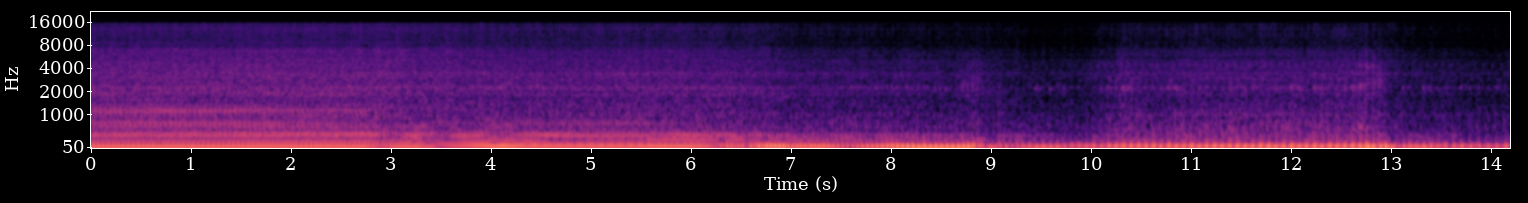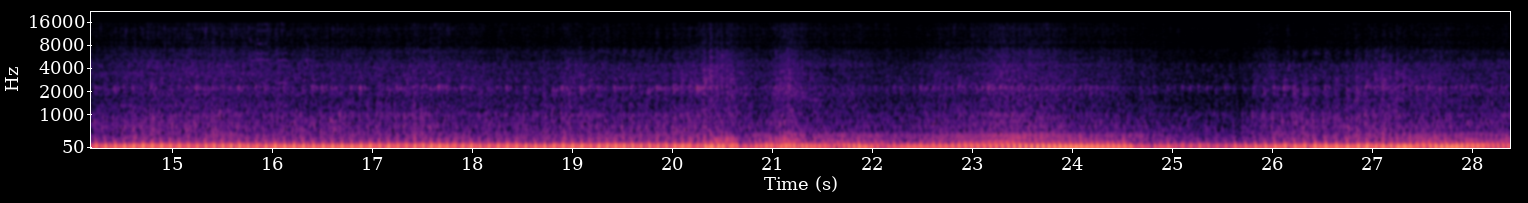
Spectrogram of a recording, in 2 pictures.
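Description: Suzuki Intruder 250 motorcycle engine running: a steady fast idle for about three seconds, then the revs drop and it settles into an uneven, pulsing low idle.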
